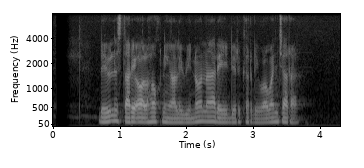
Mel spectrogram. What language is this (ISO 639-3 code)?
sun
